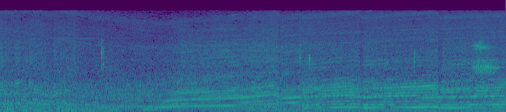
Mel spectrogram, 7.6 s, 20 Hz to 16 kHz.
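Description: Formula 1 race cars from a racing video game at the Azerbaijan circuit, including a Mercedes-powered car closing fast on a McLaren, their engines droning and climbing in pitch as they accelerate, loud and continuous with commentary voices talking over them.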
